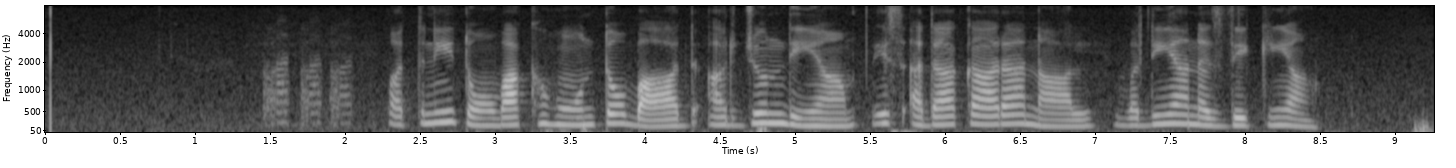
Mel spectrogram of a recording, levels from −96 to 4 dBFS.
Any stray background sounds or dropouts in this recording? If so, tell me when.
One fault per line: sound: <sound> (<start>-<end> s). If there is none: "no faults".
sound: laugh (1.5-2.1 s)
